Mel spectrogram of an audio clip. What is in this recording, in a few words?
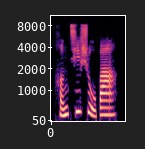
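"横七竖八", Mandarin Chinese; hsk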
